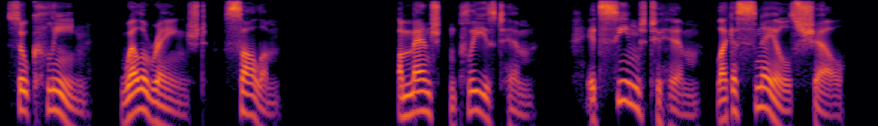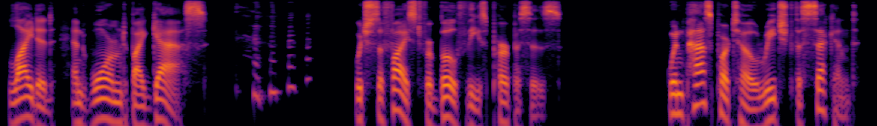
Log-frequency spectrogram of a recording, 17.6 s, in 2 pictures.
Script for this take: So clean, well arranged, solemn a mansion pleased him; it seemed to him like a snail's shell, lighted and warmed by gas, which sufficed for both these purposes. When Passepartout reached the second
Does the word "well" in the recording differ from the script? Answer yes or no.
no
